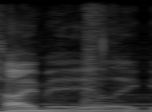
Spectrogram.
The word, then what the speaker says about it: Jaime: George, it's Jaime.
